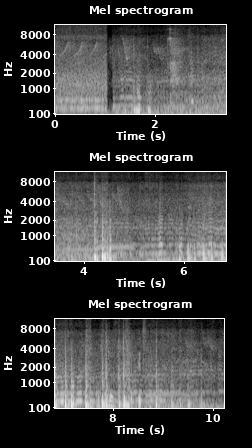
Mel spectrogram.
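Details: Swarm of Asian honey bees (Thai cavity-nesting bees) splitting off and settling into a new hive box, giving a continuous low drone under repeated clicks and tapping bursts from handling.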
